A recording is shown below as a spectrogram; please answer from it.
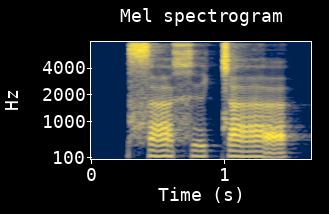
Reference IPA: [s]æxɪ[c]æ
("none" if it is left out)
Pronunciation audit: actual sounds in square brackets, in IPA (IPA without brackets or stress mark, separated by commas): s, c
